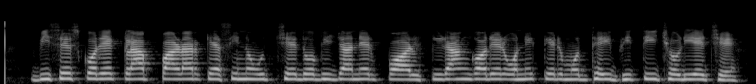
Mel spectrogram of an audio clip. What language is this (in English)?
Bangla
